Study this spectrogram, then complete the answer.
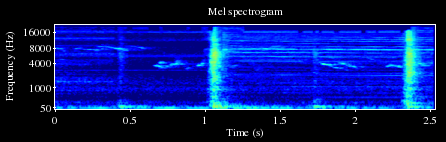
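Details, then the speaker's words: Fiat 500 automated gearbox after clutch replacement, which was stuck in neutral before; after clutch bleeding, calibration gives short electric whirring bursts with sharp clunks about every 1.3 seconds, actuator shifting through gears normally. "As you can hear, it's going through the gears after I bled the clutch to calibrate all,"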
